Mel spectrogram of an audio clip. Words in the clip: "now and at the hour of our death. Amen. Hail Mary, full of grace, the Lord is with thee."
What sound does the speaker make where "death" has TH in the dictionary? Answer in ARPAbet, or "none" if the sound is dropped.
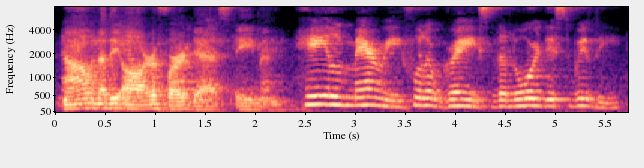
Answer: S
